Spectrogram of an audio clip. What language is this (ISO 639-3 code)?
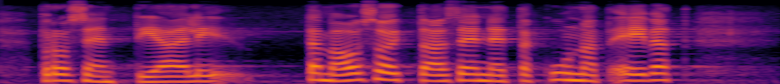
fin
